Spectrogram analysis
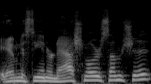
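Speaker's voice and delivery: ordinary talk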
